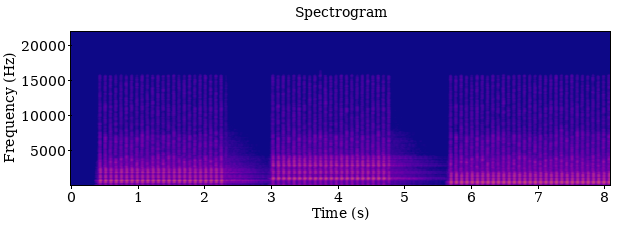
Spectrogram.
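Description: Synthesized woodpecker pecking made in the Xfer Serum software synth: three rapid runs of about twenty knocks a second, each played on a different note so that each sits at a different pitch, like pecking on different parts of a tree. Each run fades out in a short reverb tail before the next begins.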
